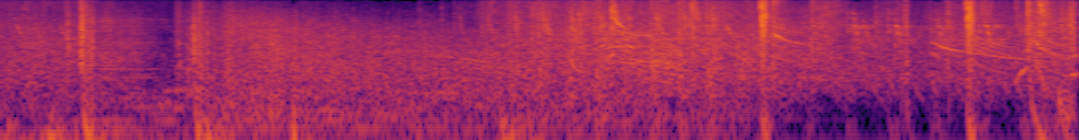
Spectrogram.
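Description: Gunfire and explosions from a Star Wars shooter game, a steady dense stream of shots with scattered louder bangs and booms, fairly loud throughout with no talking.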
